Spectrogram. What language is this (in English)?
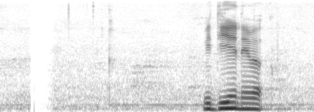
Sinhala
